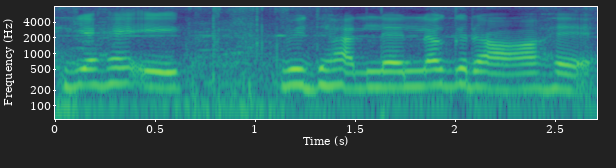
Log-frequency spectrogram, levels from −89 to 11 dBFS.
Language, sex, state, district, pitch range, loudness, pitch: Hindi, female, Haryana, Jhajjar, 215-250 Hz, -15 LUFS, 230 Hz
